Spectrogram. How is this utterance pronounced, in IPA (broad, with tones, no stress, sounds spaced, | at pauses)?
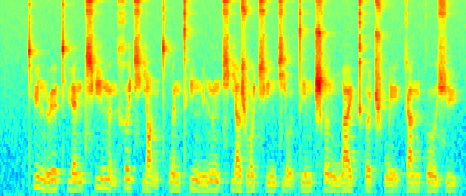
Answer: t̪ʰ y˥˨ n ɻ ɻ̩˥˨ t̪ʰ ɥ ɛ˨˦ n t͡ɕʰ i˦ m ə̰˨˩ n x ɤ˥˨ t͡ɕʰ j ɑ̰˨˩ ŋ t̪ʰ w ə˨˦ n t̪ʰ i˥˨ ŋ y˨˦ n̪ ʊ˥˨ ŋ t͡ɕʰ j ä˥˨ ʂ w ɔ˦ t͡ɕʰ i˨˦ ŋ t͡ɕ j o̰˨˩ ʊ̯ t̪ i˨˦ n ʈ͡ʂʰ ɤ˥˨ ŋ m w a˥˨ ɪ̯ kʰ ɤ˦ ʈ͡ʂʰ w ḛ˨˩ ɪ̯ k a˦ n k o˥˨ ʊ̯ ɕ y˥˨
